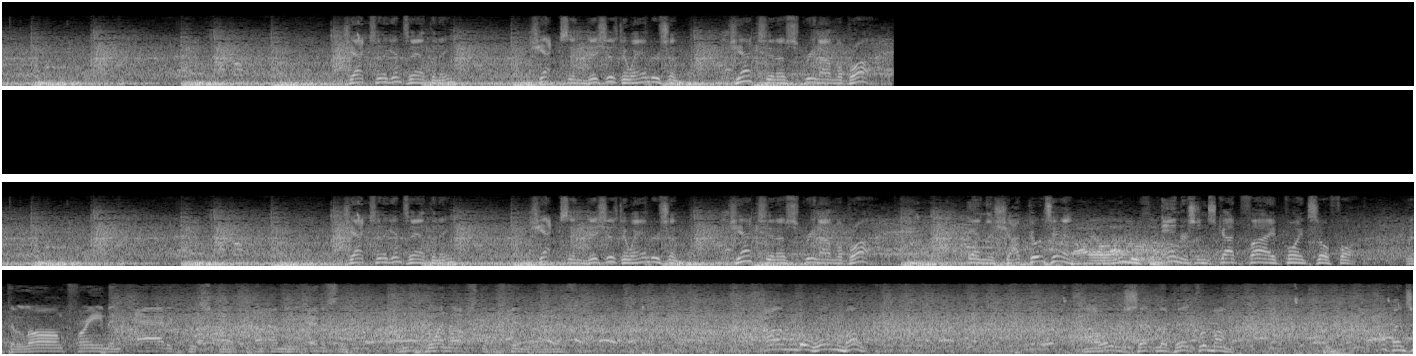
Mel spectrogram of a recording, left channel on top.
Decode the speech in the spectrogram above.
Jackson against Anthony. Jackson dishes to Anderson. Jackson a screen on LeBron. And the shot goes in. Anderson's got 5 points so far. With the long frame and adequate strength, Anderson, he one-ups the defender in that shot. On the wing, Monk. Howard setting the pick for Monk.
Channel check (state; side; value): drops out; left; at 9.0 s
